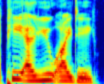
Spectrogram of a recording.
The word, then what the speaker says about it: Pluid: And just for anybody like me, it's Pluid. It sounds like pledge, but it's spelled like Pluid.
